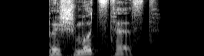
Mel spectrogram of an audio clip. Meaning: inflection of beschmutzen: 1. second-person singular preterite 2. second-person singular subjunctive II
- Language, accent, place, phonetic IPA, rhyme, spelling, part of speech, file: German, Germany, Berlin, [bəˈʃmʊt͡stəst], -ʊt͡stəst, beschmutztest, verb, De-beschmutztest.ogg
